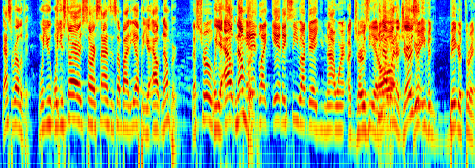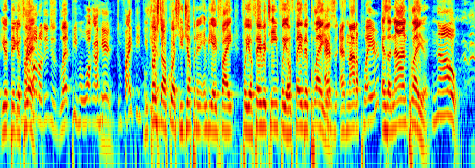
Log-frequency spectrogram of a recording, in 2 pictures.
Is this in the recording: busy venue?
yes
